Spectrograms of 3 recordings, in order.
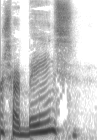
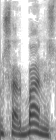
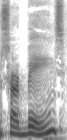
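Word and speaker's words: Sarbanes: ο Τζον Σαρμπέινς, Τζον Σαρμπάνης το λέμε εμείς, αλλά στην Αμερική έτσι με την προφορά το κάνουν Σαρμπέινς, ο Κρις Πάπας και η Ντίνα Τίτους.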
